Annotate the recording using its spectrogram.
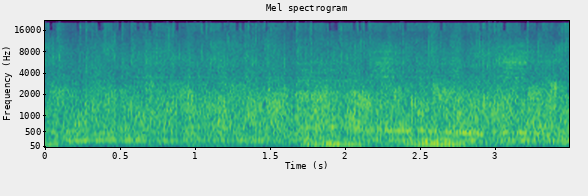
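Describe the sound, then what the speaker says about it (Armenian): Wedding guests applauding together in a banquet hall, a steady, dense wash of clapping that holds throughout with a faint low musical hum beneath. "ծափարեք եւ շնորհեք իրան։"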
